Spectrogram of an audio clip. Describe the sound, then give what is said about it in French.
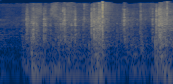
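An office door strains and creaks as it is forced, with three loud bursts of rattling and thudding at roughly even intervals over a noisy background. “Elle craque, elle craque.”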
